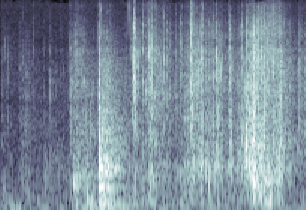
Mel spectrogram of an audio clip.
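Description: Plastic CGC comic-book slabs being handled and slid off a stack: a run of crinkling, scraping rustles and light clicks that starts about half a second in.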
